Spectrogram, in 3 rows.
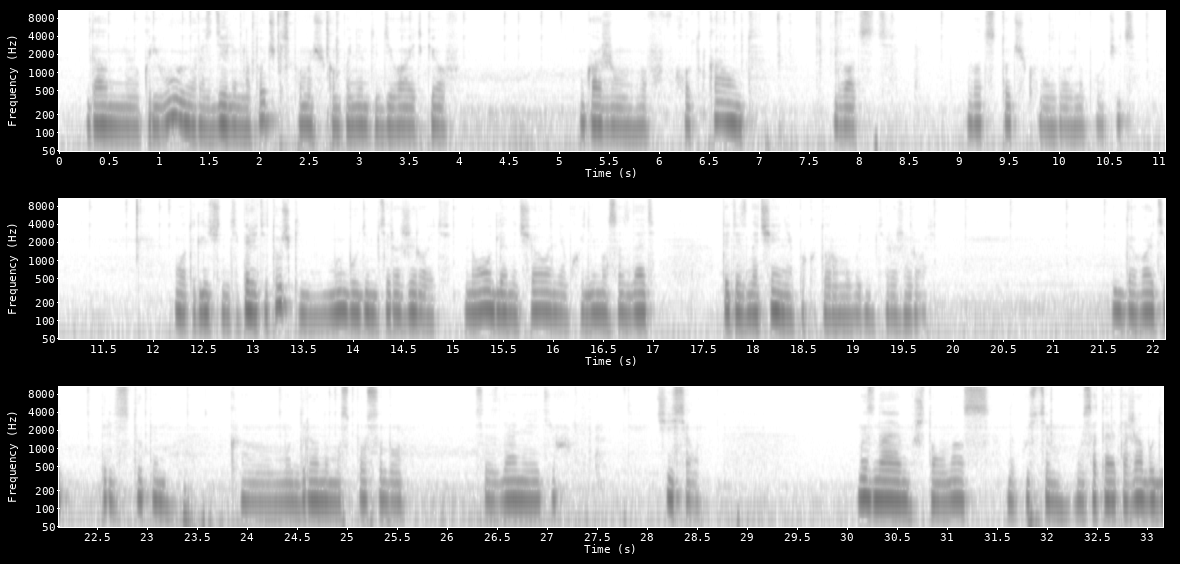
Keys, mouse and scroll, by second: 22.5-24.7 drag, 27.7-32.7 drag.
